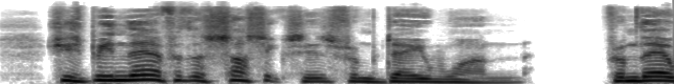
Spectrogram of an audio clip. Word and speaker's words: Sussexes: While talking about Harry and Meghan, Oprah jokingly mispronounced their name, calling them the Sussexesses. She added extra syllables for fun.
